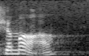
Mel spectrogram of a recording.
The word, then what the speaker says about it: Shema: The Jews called it the Shema, spelled S-H-E-M-A, pronounced Shema.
